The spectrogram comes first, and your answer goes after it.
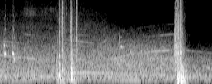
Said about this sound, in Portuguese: Eu só tô destravando o carro aqui, pera aí.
